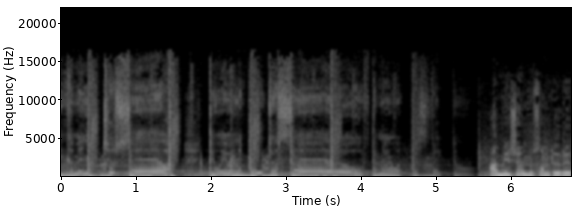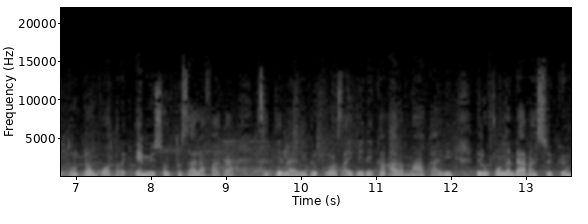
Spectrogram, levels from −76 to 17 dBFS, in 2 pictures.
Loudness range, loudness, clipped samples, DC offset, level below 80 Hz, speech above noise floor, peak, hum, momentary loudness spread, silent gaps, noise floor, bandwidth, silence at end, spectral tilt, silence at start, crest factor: 3 LU; -22 LUFS; under 0.1%; under 0.1%; -30 dBFS; 21 dB; -6 dBFS; none; 9 LU; none; -43 dBFS; 16.5 kHz; 0 s; -5.5 dB/octave; 0 s; 16 dB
